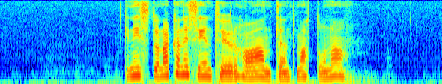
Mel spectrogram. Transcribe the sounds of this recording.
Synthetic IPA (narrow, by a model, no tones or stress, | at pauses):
ɡ̥nɪst̪ʊɳakʰanɪsɪnt̪ʰʉ̟ːɾɦɑːant̪ʰɛnt̪mat̪ːʊɳa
